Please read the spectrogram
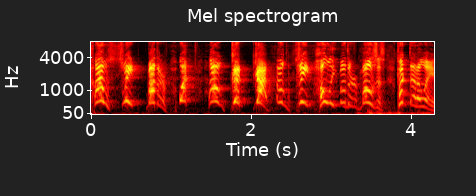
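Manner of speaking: very high, loud, squeaky horrified exclamations; imitating an actor losing his composure in a shriek; flustered shocked outburst. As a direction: squeal in horror at the ugly painting. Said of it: "Peter MacNicol loses it and just like".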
